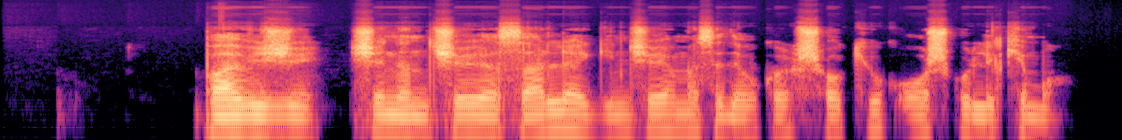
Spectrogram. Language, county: Lithuanian, Vilnius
